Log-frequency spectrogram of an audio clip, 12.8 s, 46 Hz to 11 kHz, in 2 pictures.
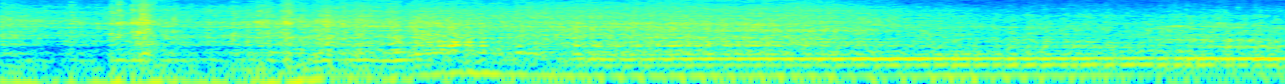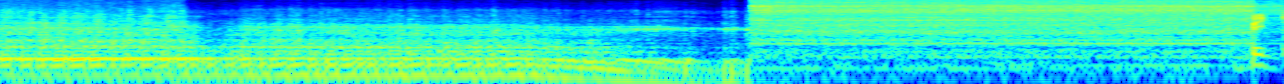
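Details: Forged Toyota 5E-FE rebuilt engine with big camshafts, first start-up with a hollow dummy gearbox and a stress-cracked flywheel; strong even idle rising smoothly with each throttle blip and settling cleanly, loud but healthy.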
